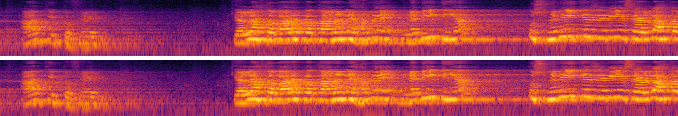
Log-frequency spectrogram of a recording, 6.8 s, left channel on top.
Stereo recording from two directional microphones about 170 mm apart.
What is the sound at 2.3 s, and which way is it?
A woman's voice, 20° right (ahead or behind).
